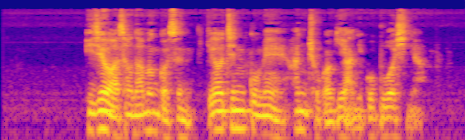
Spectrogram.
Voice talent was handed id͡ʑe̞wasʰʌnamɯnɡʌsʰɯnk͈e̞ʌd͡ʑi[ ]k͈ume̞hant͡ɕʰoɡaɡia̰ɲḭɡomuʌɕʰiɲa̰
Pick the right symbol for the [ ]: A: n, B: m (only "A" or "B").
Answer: A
